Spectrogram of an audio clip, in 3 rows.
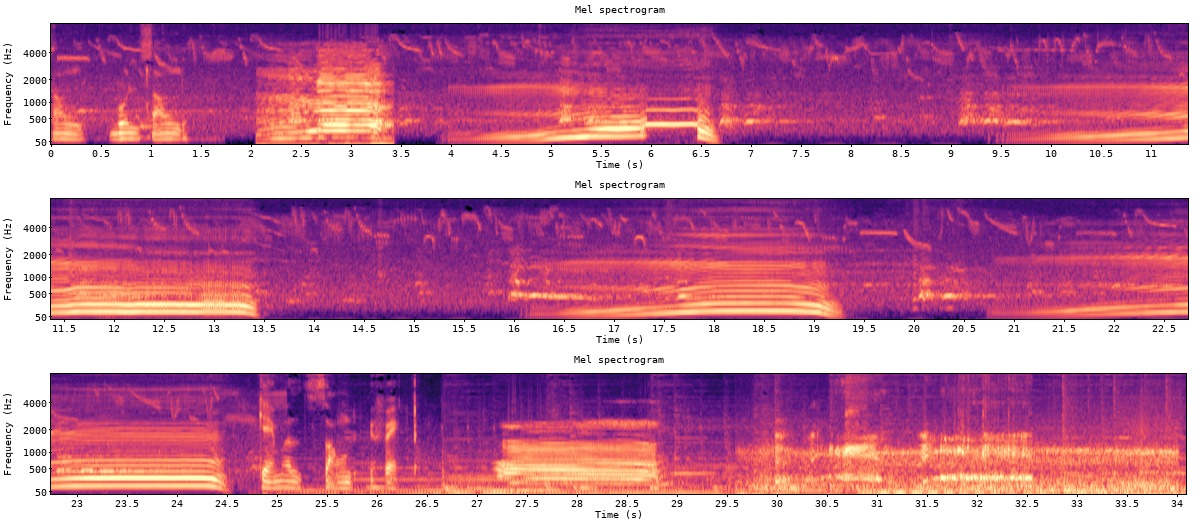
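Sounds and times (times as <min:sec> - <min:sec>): bull mooing: 0:02.1 - 0:03.4, 0:04.0 - 0:06.7, 0:09.8 - 0:13.5, 0:16.5 - 0:19.3, 0:21.0 - 0:24.5, 0:27.2 - 0:28.9, 0:30.0 - 0:32.6.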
